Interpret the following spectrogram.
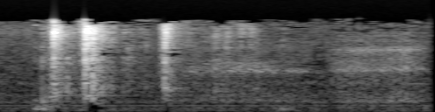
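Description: Three light, sharp clicks in the first second, as of small metal parts being handled, then quiet with a faint steady hum.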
